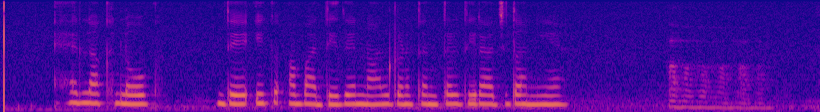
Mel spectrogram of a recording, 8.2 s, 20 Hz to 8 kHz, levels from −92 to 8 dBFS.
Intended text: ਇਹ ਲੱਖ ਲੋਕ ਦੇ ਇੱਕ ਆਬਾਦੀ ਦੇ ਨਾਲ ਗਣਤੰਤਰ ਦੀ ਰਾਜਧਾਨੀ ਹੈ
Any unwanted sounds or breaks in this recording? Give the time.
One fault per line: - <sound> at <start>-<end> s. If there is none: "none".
- laugh at 6.7-7.8 s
